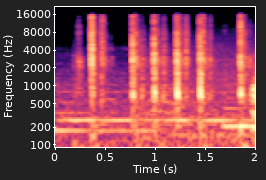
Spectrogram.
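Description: Computer-keyboard typing sound effect: an irregular run of about ten sharp key clicks, over a faint, steady low musical tone.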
